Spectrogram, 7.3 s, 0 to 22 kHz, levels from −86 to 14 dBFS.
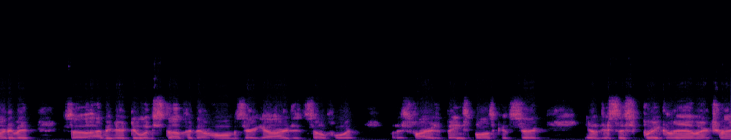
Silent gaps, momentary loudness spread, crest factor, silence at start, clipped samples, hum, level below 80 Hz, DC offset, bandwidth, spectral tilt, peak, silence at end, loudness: none; 7 LU; 16 dB; 0 s; under 0.1%; none; -78 dBFS; under 0.1%; 12.5 kHz; -1 dB/octave; -14 dBFS; 0 s; -30 LUFS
